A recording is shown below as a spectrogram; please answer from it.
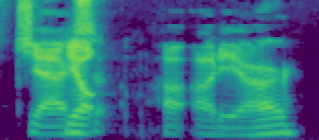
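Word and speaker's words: Jacques Audiard: So, I mean, I have another name too that kind of fits that bucket, and that's Jax Audiar. I think is how you pronounce it, for Emilia Perez.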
